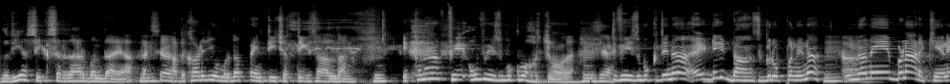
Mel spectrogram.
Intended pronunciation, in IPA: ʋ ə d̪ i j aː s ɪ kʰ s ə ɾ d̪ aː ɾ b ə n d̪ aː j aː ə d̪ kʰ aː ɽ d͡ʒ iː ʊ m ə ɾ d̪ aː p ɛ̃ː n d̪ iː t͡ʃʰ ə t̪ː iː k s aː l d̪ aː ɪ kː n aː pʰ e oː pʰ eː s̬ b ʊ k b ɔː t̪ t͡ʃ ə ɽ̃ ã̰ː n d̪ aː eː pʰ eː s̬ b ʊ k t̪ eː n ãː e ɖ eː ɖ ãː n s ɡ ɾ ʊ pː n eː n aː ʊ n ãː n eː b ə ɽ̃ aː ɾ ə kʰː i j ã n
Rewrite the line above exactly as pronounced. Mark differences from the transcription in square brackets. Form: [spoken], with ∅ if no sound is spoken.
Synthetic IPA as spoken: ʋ ə d̪ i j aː s ɪ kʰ s ə ɾ d̪ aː ɾ b ə n d̪ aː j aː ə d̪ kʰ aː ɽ d͡ʒ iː ʊ m ə ɾ d̪ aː p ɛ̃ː n [t̪] iː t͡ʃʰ ə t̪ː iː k s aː l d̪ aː ɪ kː n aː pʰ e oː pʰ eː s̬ b ʊ k b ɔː t̪ t͡ʃ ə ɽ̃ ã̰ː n d̪ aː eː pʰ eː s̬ b ʊ k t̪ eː n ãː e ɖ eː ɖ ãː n s ɡ ɾ ʊ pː n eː n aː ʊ n ãː n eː b ə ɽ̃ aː ɾ ə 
